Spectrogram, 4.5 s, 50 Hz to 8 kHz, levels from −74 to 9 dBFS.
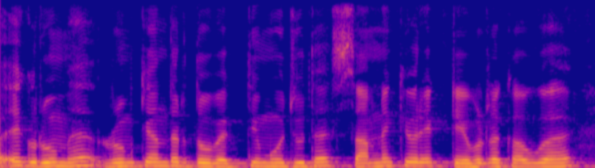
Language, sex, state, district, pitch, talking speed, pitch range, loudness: Hindi, male, Jharkhand, Deoghar, 170 Hz, 240 wpm, 160-175 Hz, -14 LUFS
